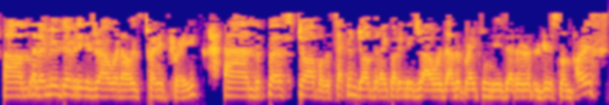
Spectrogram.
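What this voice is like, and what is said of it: Australian accent. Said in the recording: “I'm Australian, as you can probably tell from my accent,”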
